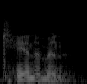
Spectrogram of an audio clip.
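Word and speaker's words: Kahneman: Canaman.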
